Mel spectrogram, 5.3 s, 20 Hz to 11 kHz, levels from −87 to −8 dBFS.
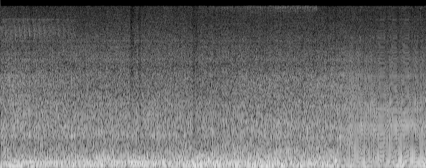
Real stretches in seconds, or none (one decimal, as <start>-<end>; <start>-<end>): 0.0-4.3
